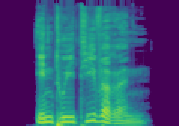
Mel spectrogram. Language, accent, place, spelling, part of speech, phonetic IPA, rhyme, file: German, Germany, Berlin, intuitiveren, adjective, [ˌɪntuiˈtiːvəʁən], -iːvəʁən, De-intuitiveren.ogg
- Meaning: inflection of intuitiv: 1. strong genitive masculine/neuter singular comparative degree 2. weak/mixed genitive/dative all-gender singular comparative degree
